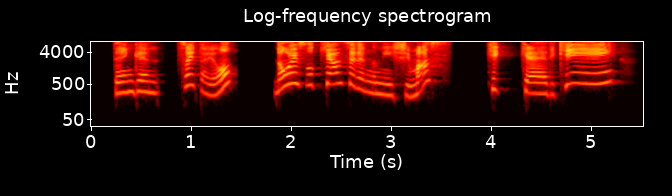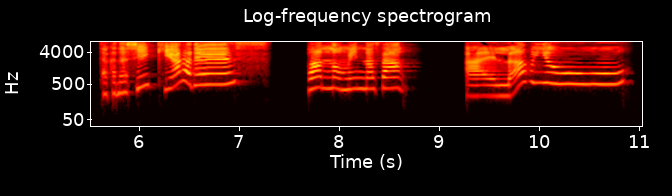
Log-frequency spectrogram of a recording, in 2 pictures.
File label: JPN; Kiara; aviot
